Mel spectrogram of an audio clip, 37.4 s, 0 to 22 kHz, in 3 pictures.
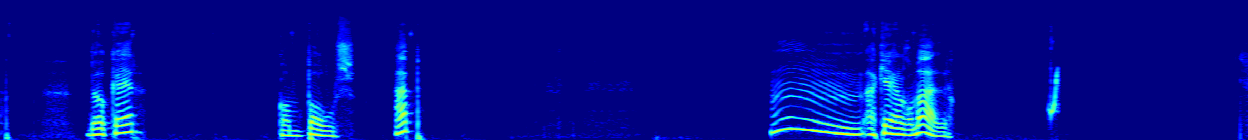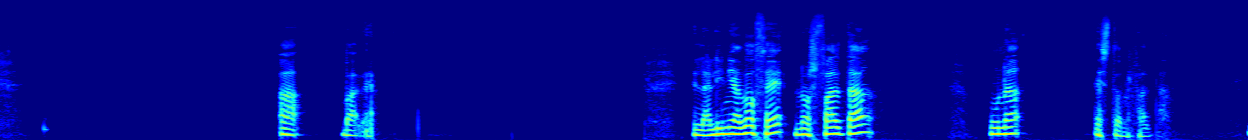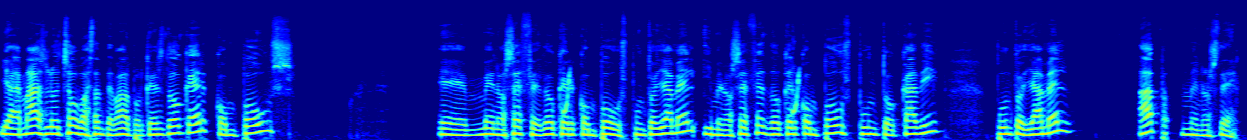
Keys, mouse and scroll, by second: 0.0-4.5 typing, 8.5-12.2 typing, 16.1-21.6 typing, 22.6-24.6 typing, 23.2 Escape, 26.0-28.4 typing, 29.5-34.5 typing, 36.0-37.4 typing.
